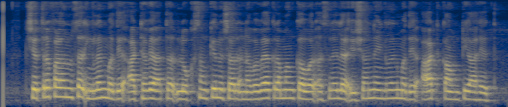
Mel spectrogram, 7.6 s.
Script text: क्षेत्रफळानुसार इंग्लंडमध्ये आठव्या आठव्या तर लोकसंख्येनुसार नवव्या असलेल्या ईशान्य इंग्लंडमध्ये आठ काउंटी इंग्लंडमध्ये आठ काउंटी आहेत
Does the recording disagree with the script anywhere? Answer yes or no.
yes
